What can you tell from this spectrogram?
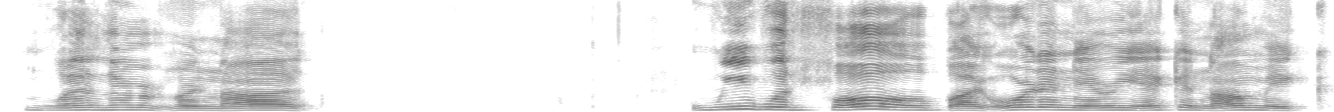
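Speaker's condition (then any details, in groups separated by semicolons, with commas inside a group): Cerebral palsy, mixed, mild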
